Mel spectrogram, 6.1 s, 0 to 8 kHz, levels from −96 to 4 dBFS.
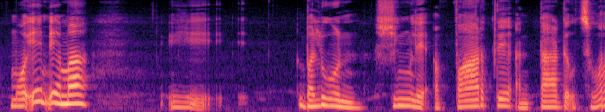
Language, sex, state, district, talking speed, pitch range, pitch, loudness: Mizo, female, Mizoram, Aizawl, 120 wpm, 135-180 Hz, 165 Hz, -17 LUFS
